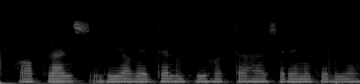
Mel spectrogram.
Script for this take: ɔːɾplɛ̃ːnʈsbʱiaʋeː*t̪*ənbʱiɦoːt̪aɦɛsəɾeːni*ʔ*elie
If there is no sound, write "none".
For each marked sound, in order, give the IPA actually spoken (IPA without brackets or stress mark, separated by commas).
d̪, k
